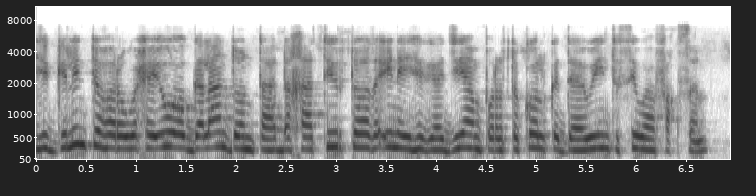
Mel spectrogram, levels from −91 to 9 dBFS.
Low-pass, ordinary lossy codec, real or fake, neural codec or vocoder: 7.2 kHz; none; real; none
